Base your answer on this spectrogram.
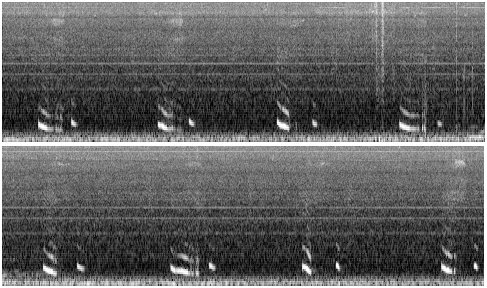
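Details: Sleeping puppy giving a squeaky snore indoors: short high squeaks that slide downward, each followed by a fainter chirp, repeating roughly every two and a half seconds over a steady low hum.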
